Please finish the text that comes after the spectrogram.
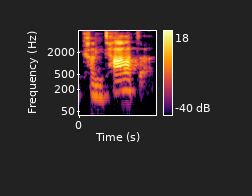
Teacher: The first A is a short A, right? But it's long by position because it's followed by two consonants, the N and the T. So it's not naturally long, but its position within the word is making it a long syllable.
